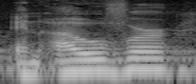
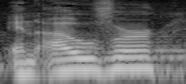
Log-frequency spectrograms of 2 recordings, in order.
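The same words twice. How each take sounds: The two takes are said the same way.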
